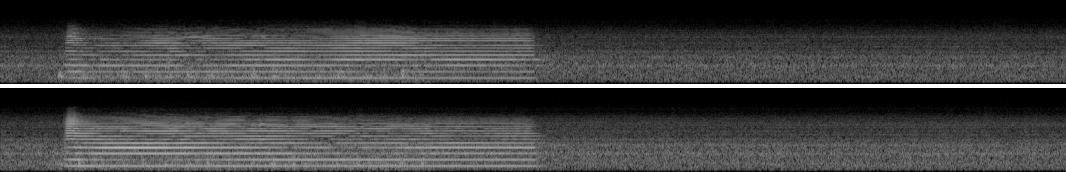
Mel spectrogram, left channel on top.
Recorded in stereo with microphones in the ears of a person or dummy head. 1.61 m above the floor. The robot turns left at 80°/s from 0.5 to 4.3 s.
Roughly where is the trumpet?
Ahead right.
